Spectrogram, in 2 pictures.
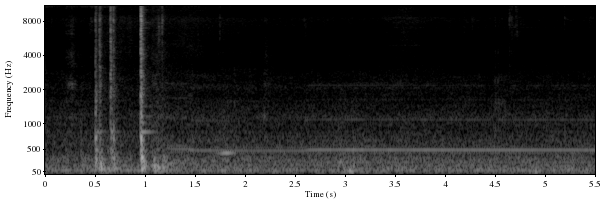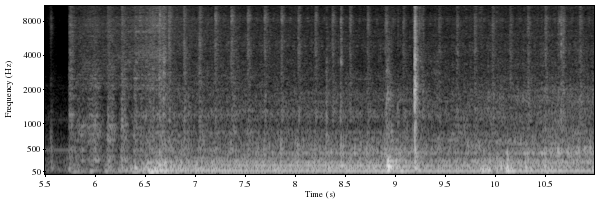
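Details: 2007 Mercedes GL320 CDI 3.0 V6 turbo diesel (OM642), 138,000 miles, starts and idles with a rough tapping knock. The knock began after a new turbo was fitted; oil cooler seals, starter and alternator were also recently replaced.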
